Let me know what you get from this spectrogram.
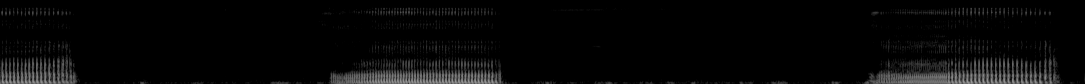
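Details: French Bulldog snoring: three long, loud rasping inhalations of about two seconds each, spaced by quieter pauses, with a rough, rumbling low tone and a hissy upper edge.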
